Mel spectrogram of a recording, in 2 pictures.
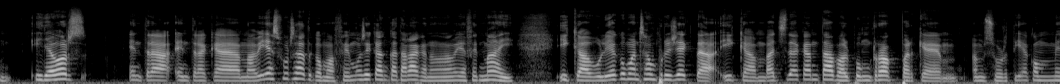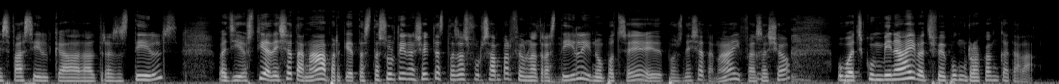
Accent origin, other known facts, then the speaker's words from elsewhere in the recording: Catalonia, Spain; accent: Vallès; el meu anglès és com del Vallès, com ha de ser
